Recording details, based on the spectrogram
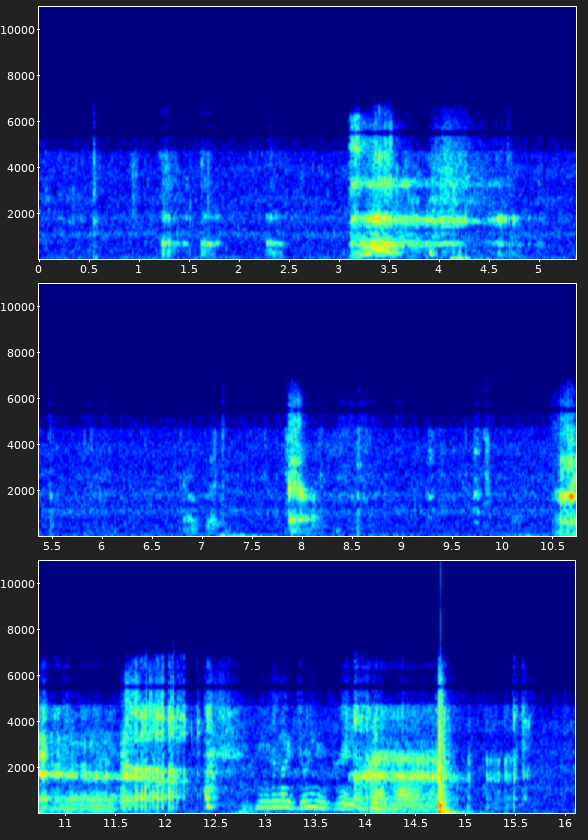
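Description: Several low, croaking belches of varying length among quiet room noise; repeated burping.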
